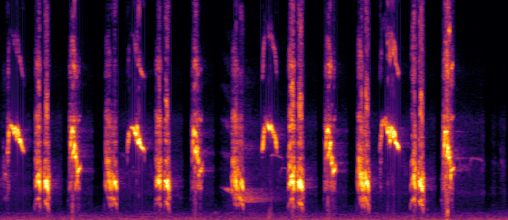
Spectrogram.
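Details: Long-tailed shrike call meant to draw a rival into answering: rapid harsh chattering notes, about three or four per second, interleaved with short high whistled slurs and one lower buzzy note.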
